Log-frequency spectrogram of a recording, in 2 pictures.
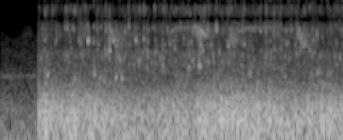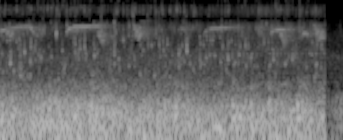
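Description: Water pouring and running across a flooded lawn, with small birds chirping over and over above it. The sound starts suddenly about half a second in and cuts off just before the end.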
